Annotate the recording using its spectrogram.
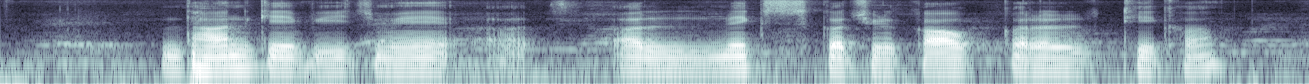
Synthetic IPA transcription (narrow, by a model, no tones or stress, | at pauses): d̪ʱaːnkebiːt͡ʃmẽ | əlmɪkskot͡ʃɪɽkaːwkəɾəlʈʰiːkɦɛ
